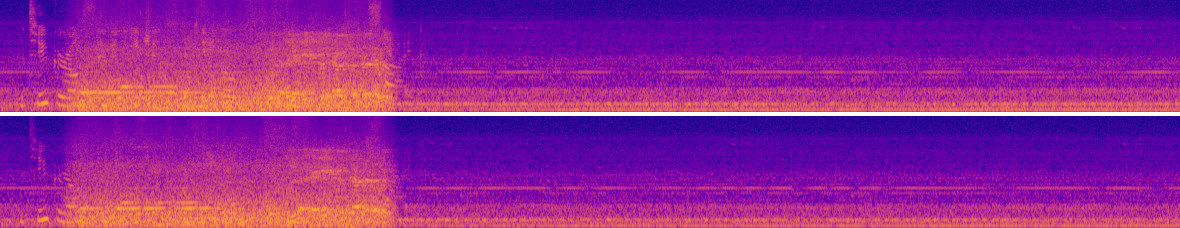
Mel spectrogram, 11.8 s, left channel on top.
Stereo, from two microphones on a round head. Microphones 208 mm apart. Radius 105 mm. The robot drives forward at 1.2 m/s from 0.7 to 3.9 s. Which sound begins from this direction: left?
A woman speaking, at 0.2 s.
